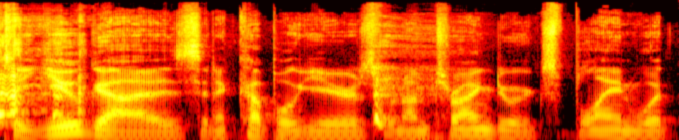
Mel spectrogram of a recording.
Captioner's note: laughs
